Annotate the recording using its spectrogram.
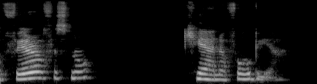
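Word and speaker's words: chionophobia: So fear of snow, कियानोफोबिया। इसे आप चियानो या शियानो नहीं पढ़िएगा, ये है कियानोफोबिया।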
